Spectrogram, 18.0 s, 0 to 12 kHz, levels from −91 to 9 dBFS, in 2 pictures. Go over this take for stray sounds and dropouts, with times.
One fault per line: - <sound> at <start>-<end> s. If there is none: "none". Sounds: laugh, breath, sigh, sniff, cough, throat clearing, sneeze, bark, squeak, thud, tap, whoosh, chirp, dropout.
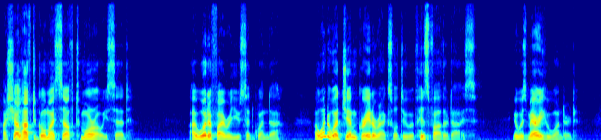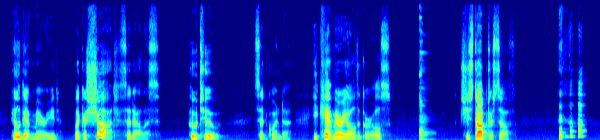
- thud at 15.3-15.6 s
- laugh at 17.4-17.8 s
